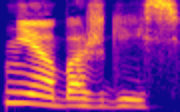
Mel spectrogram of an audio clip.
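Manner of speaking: usual speaking voice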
